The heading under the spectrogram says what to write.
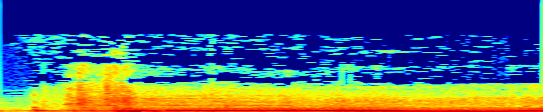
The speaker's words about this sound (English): Angus accelerated and turned the car towards the coast. He drove fast.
